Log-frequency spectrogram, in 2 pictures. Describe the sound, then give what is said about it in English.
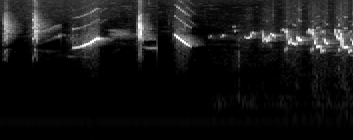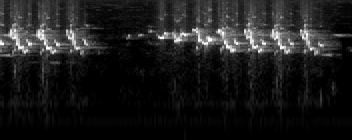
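A Kiwikiu (Maui parrotbill), a stoutly built green and yellow bird, sings: a few sharp opening chirps, then two rapid, rhythmic runs of clear repeated notes, bright with no talking. “These stoutly built green and yellow birds rarely sing, but when they do, it's the best way for biologists to detect them.”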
